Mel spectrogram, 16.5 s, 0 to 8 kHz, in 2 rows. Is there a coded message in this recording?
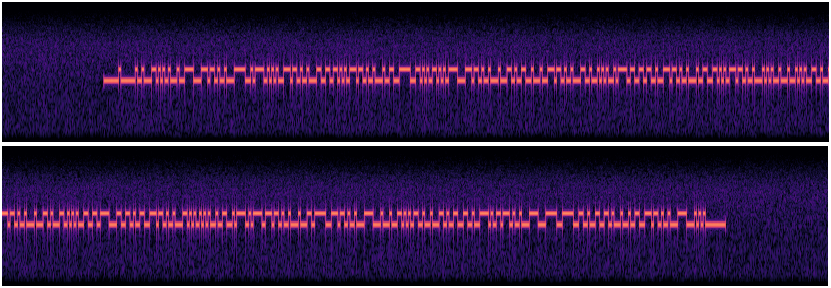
Yes: TTY/TDD text telephone tones (45.45 baud Baudot) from 1.0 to 15.5 s, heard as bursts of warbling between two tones, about 400 Hz shift, 1600 Hz centre. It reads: 419 536 84 25449 721 06380 24 6160 7768982 46233 75 9140720 9550812 96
